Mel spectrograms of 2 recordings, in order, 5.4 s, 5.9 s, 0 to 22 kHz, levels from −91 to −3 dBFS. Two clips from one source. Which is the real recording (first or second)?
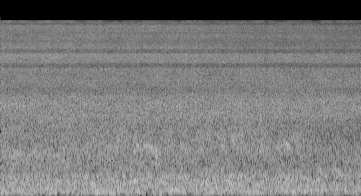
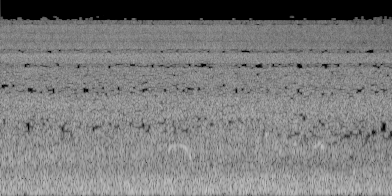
second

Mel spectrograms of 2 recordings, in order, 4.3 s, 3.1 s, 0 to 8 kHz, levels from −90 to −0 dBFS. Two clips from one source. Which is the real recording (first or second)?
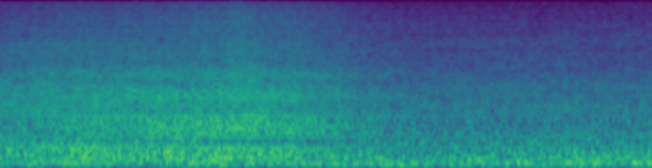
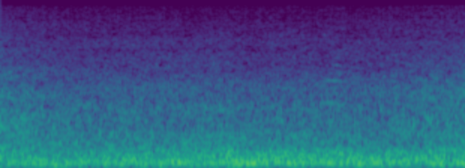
second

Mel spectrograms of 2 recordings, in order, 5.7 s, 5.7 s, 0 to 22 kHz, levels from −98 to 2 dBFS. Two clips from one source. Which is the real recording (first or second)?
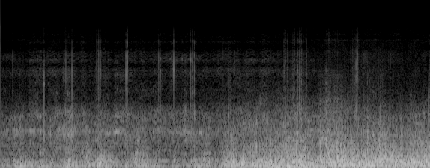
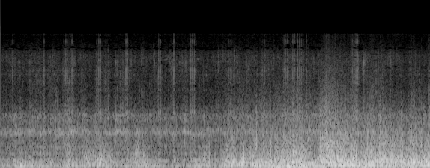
second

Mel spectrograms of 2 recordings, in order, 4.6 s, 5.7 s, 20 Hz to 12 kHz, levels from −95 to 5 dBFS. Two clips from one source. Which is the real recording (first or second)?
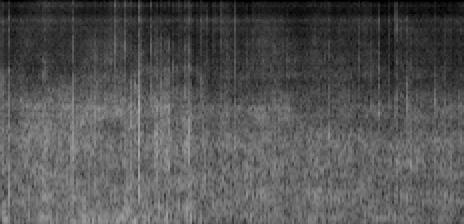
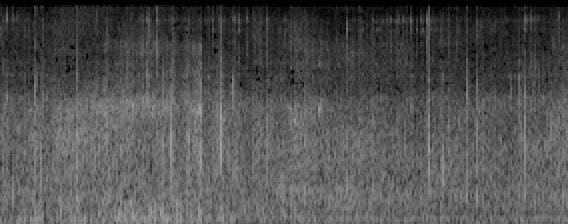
second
